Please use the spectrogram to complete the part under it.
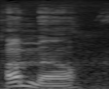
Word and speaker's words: Amell: Stefan Amell's wife, Amell. I'm sorry. I don't know how to say your name, bro. – I'm Mel. You had it right.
